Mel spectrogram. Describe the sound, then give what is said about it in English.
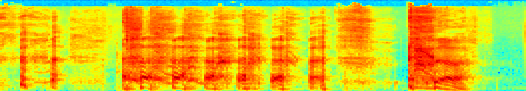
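A person coughs in a rough, repeated fit: a couple of short hacks, then a dense run of many harsh coughs, a few more spaced bursts, and a final loud, drawn-out coughing burst, with no talking between them. “sorry. I'm still coughing because I haven't tried the Montelukast”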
